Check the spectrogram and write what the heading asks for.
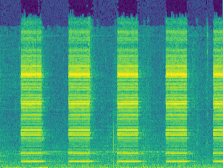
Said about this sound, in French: On devrait arrêter. Éteignez cette foutue alarme.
